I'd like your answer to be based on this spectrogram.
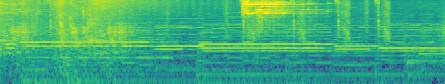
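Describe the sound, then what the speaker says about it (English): A sharp crash as an object is smashed in a video game, followed by bright shattering debris sounds over a steady musical background. "Alright, we smashed it."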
